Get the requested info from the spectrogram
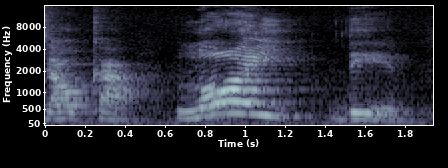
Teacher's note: uma paroxítona porque a penúltima sílaba é tônica nós falamos alcaloide perceba que o lói é a sílaba tônica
